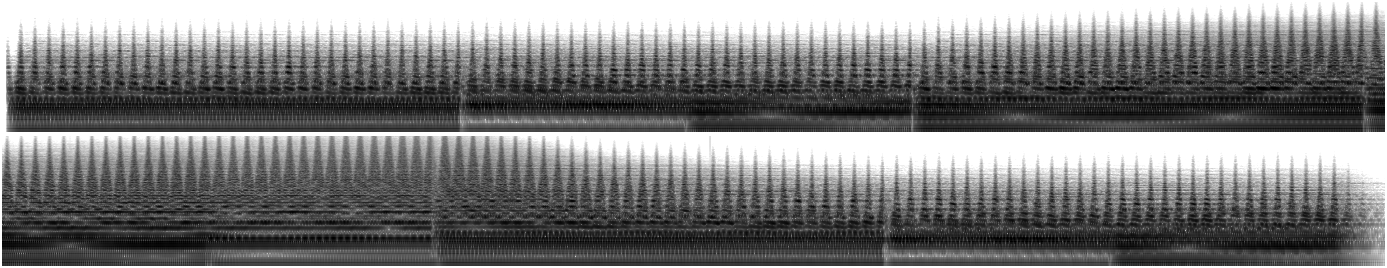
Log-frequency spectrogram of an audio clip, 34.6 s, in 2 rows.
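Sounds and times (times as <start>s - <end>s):
synth pad: 0.1s - 34.2s.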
